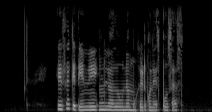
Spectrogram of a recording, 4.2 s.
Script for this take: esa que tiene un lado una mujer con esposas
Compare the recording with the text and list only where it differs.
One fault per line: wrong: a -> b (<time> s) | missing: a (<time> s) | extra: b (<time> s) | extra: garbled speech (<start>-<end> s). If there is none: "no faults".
no faults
